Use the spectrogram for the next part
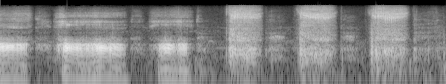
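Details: At sunrise on a May morning in a South African game reserve, impala in the background give three deep, raspy, guttural grunts, then three harsh breathy snorts under a second apart, amid quiet bush.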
